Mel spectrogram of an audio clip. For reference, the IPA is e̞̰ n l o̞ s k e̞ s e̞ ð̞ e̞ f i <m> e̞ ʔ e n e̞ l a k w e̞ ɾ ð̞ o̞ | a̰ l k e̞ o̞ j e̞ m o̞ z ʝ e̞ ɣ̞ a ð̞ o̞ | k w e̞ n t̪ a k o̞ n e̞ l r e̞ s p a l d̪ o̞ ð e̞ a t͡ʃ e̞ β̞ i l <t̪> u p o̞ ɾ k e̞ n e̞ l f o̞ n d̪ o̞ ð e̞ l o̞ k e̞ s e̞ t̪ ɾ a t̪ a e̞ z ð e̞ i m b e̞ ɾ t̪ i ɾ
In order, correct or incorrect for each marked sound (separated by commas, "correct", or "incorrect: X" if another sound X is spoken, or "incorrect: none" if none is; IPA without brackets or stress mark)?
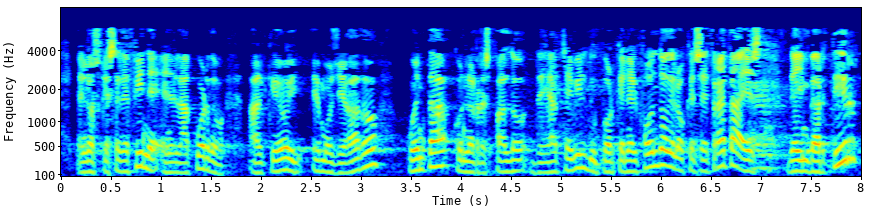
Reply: incorrect: n, incorrect: d̪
